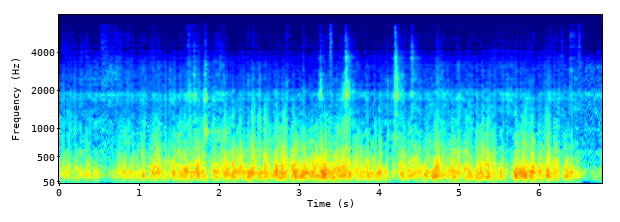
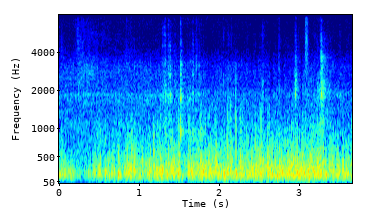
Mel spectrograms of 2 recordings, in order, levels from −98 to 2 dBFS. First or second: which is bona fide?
second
